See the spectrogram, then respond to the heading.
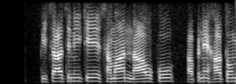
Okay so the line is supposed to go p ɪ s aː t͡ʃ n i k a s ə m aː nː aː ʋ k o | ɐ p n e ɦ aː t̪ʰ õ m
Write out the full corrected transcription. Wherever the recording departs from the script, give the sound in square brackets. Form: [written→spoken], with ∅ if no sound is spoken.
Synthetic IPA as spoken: p ɪ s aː t͡ʃ n i k [a→e] s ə m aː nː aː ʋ k o | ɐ p n e ɦ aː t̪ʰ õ m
